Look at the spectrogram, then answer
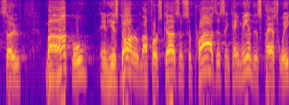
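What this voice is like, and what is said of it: Strong rural hick accent, unclear enunciation. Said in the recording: “she couldn't understand me because of my hick accent, and I don't enunciate very good sometimes”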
